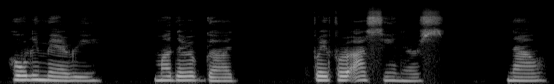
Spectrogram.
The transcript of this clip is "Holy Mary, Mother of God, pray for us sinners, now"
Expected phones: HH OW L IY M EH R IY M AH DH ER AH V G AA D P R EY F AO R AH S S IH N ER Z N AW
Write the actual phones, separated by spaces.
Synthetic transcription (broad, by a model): HH OW L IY M EH R IY M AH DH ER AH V G AA D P R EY F AO R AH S S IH N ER S N AW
